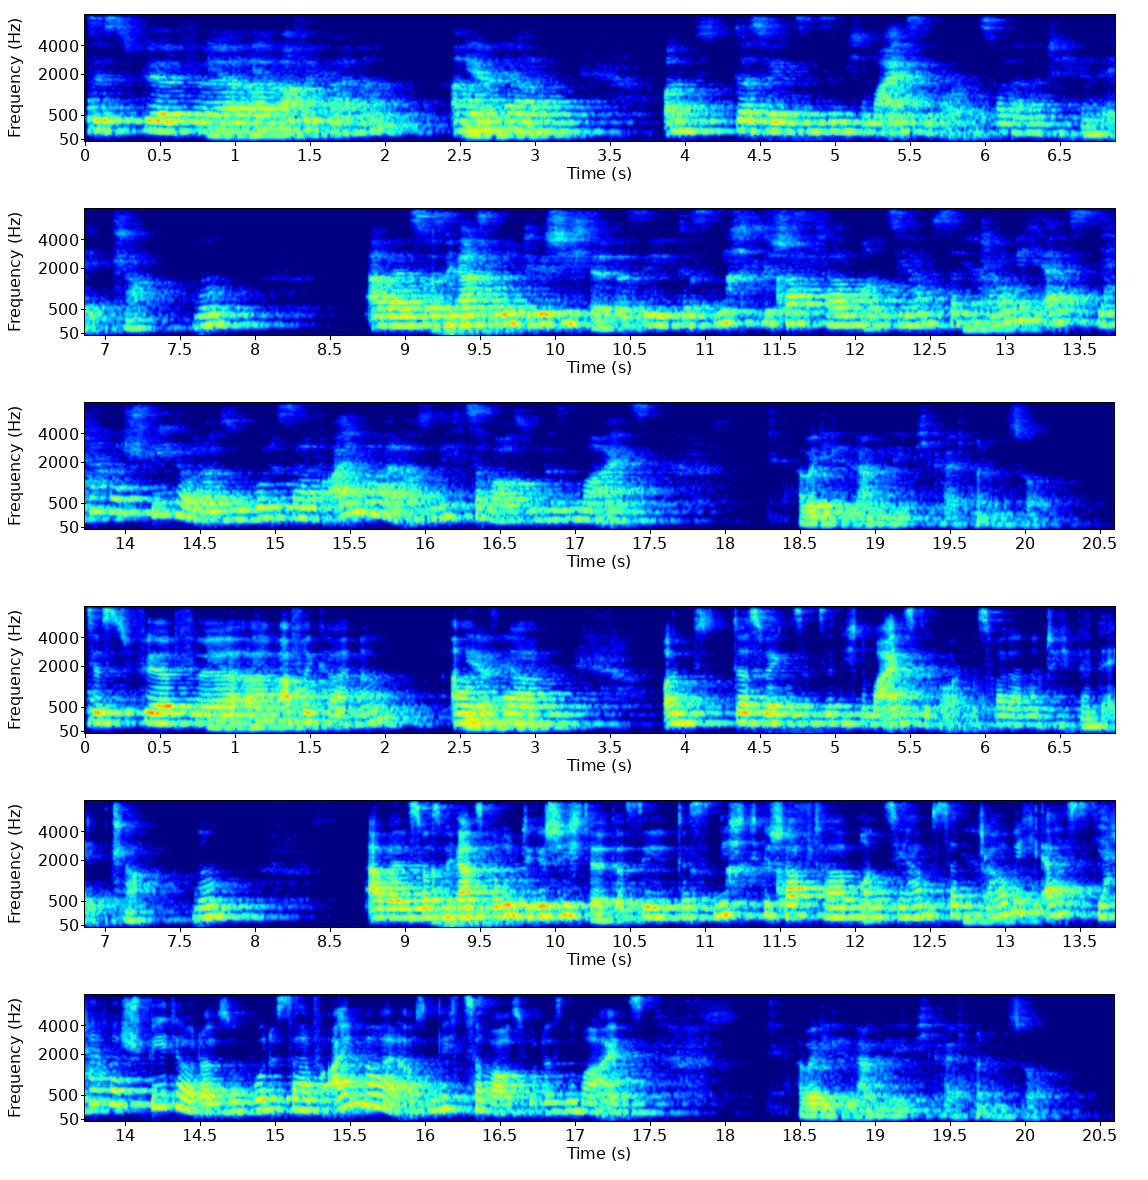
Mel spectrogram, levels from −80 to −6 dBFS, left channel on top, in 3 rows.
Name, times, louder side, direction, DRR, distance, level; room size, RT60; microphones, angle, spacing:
voice 1, 0.0-2.0 2.4-3.2 3.5-7.2 7.6-7.8 8.7-18.0, right 3 dB, 85° right, 4 dB, 0.4 m, -34 dB
voice 2, 0.8-1.4 2.5-3.0 9.2-9.6 10.9-11.6 12.7-12.9 18.3-20.0, equal, ahead, -2 dB, 0.4 m, -41 dB
3.1 x 2.7 x 2.7 m, 1.2 s
head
